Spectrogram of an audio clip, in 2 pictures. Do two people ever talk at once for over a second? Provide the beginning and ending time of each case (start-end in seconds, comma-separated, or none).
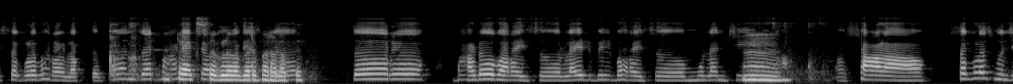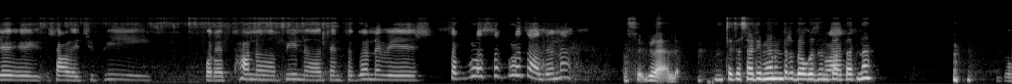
1.8-3.0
